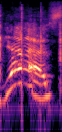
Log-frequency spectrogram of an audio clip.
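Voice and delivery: high triumphant yes; mock cheer; silent cheer. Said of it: "in my head, I'm like".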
